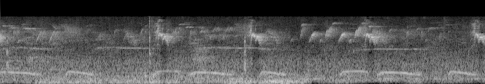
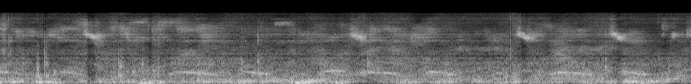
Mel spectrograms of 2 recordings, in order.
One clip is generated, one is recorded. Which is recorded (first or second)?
first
